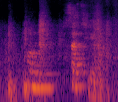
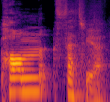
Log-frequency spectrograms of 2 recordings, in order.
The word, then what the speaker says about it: poinsettia: It's poinsettia. Consettia. Poinsettia. Ponsettia, they're called. Poinsettia. Ponsettia. But you don't say it like that.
